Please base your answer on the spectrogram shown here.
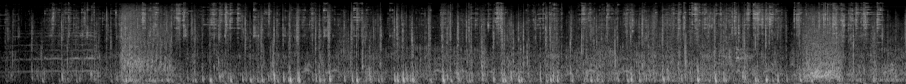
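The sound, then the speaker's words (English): Horses' hooves clip-clop steadily as a band of riders enters a town in a Western film, with many overlapping hoof beats keeping a busy, even rhythm from start to finish. “The regulators ride into a town.”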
